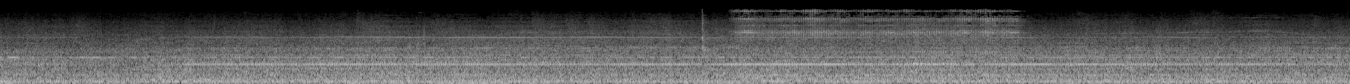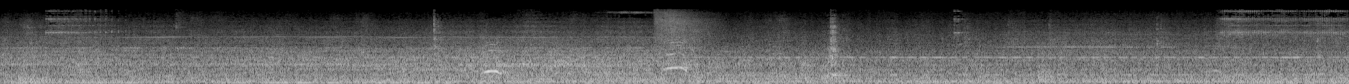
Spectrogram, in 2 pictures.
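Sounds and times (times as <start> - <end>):
construction site noise: 0.0 - 26.9.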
